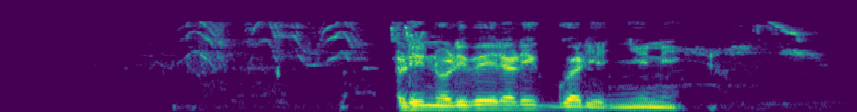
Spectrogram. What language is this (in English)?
Ganda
